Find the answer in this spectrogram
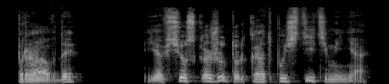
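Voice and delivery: ordinary delivery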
